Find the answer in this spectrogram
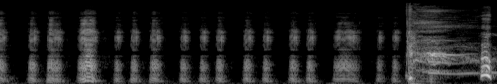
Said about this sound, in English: I am huddled under my quilt with a large flashlight and a nice cup of tea with tonight's guests, somewhere in the barren wildernesses of the Midwest Plains, with the sound of … snoring distantly from the room next door.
